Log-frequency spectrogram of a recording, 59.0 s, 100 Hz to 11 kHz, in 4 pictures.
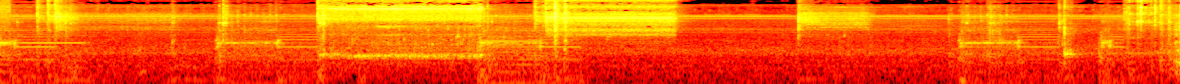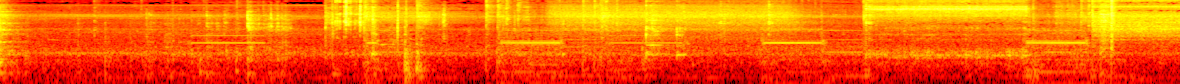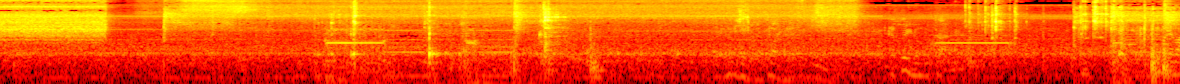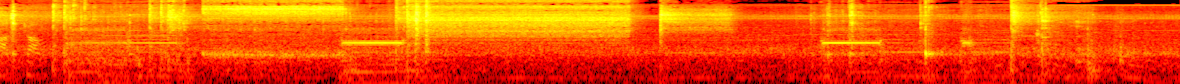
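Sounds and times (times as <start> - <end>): filling machine running: 0.0 - 42.2
high steady beep: 41.1 - 42.2.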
